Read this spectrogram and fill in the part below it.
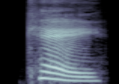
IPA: keɪ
